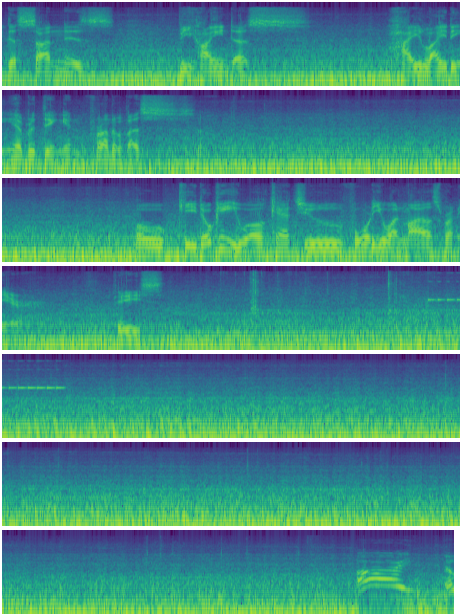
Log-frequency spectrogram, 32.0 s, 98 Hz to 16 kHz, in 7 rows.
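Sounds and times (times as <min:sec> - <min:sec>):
truck engine and road noise: 0:00.0 - 0:32.0
rapid electronic beeps: 0:18.0 - 0:19.1.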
